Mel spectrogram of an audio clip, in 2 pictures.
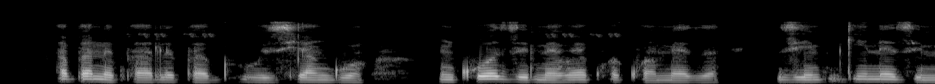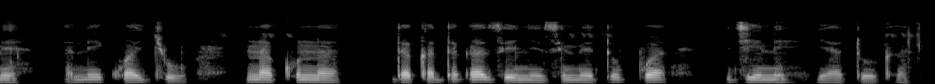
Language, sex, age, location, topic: Swahili, male, 25-35, Nakuru, finance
